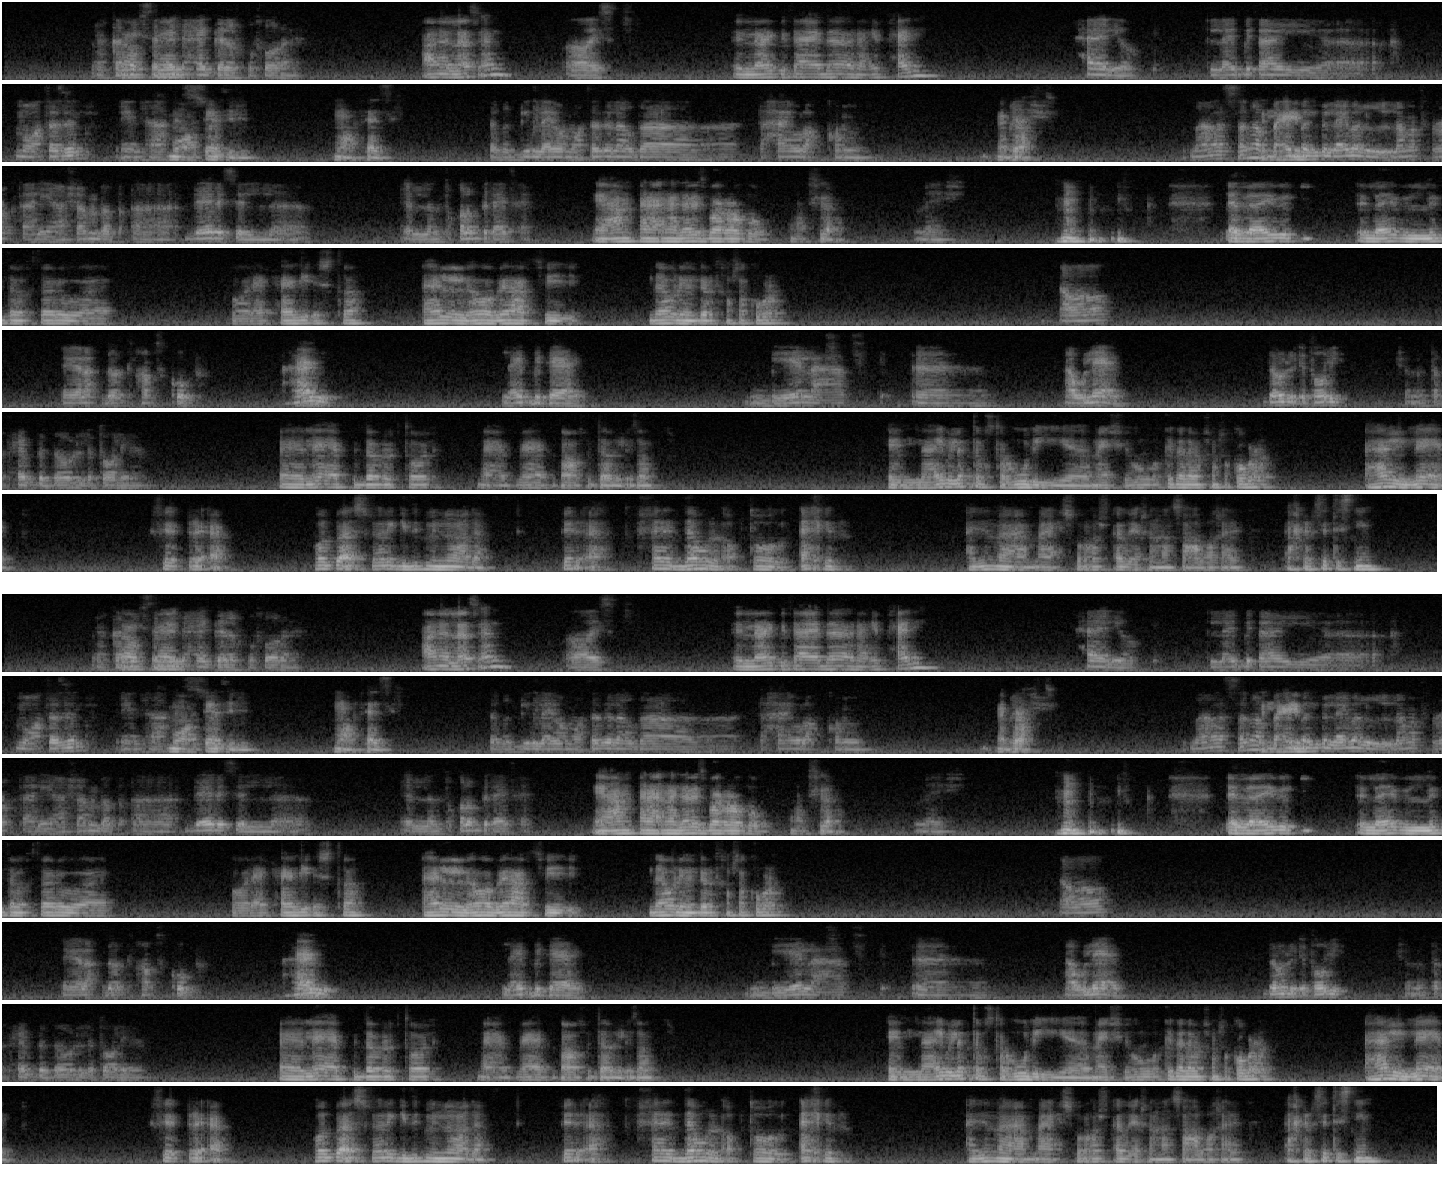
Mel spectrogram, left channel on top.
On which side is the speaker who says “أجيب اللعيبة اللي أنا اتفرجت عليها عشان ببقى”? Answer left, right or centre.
Left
